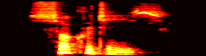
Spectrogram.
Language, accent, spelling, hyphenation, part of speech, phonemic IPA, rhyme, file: English, Southern England, Socrates, Soc‧ra‧tes, proper noun, /ˈsɒkɹətiːz/, -iːz, LL-Q1860 (eng)-Socrates.wav
- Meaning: 1. A male given name from Ancient Greek 2. A male given name from Ancient Greek.: The Greek philosopher, 470–399 BC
